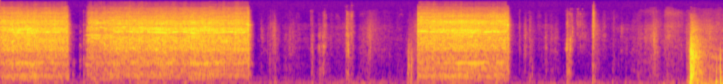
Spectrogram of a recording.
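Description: Power drill boring pocket holes into reclaimed pallet wood for a shelf, two loud bursts of whirring drilling separated by quieter handling clatter, ending with a sharp knock.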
